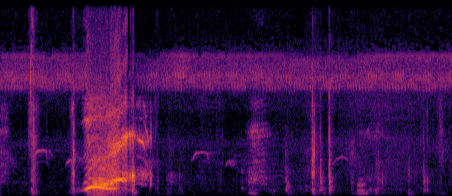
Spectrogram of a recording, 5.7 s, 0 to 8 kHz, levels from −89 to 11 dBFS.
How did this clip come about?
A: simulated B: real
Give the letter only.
B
